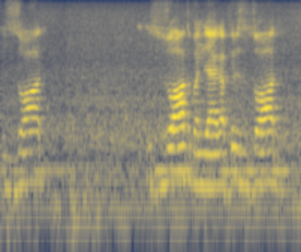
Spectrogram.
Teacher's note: अगर जो ज़बान की नोक के किनारे सना सुबला पर लग जाएंगे तो फिर इसके अंदर जा की आवाज़ आ जाएगी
